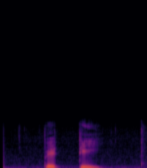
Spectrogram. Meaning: 1. chest, trunk, box, case 2. suitcase
- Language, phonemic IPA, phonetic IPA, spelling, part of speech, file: Tamil, /pɛʈːiː/, [pe̞ʈːiː], பெட்டி, noun, Ta-பெட்டி.ogg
